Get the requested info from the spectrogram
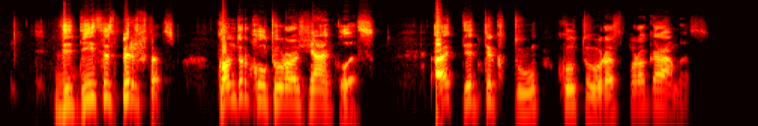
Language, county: Lithuanian, Vilnius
